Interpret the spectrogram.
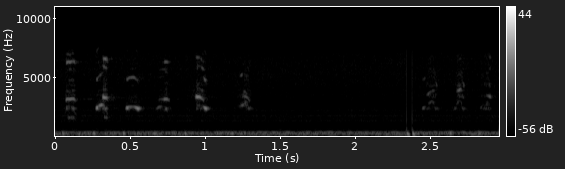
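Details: An osprey on a Loch Arkaig nest, calling excitedly as its mate returns in the morning: uneven shrill whistled chirps in quick succession, a brief thud, then more chirps, over low constant rumble.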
